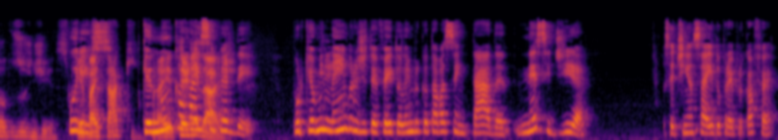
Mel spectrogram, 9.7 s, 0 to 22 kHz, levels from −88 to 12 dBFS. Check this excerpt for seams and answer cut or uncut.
uncut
